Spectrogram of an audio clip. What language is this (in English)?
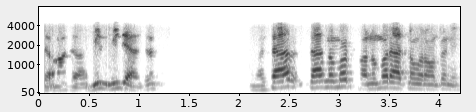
Nepali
